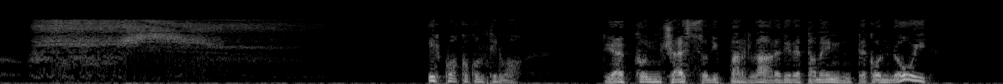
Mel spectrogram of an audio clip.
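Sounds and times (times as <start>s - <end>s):
person hissing with the voice: 0.0s - 3.5s
speech: 4.3s - 5.3s, 6.0s - 9.4s.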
